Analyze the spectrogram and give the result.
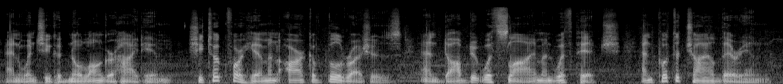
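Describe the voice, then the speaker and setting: A man's voice: rumbling low, very animated, normal speed, gravelly, few pauses, a little hiss or hum. A man narrating scripture for a dramatized audio Bible in solemn storytelling style.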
